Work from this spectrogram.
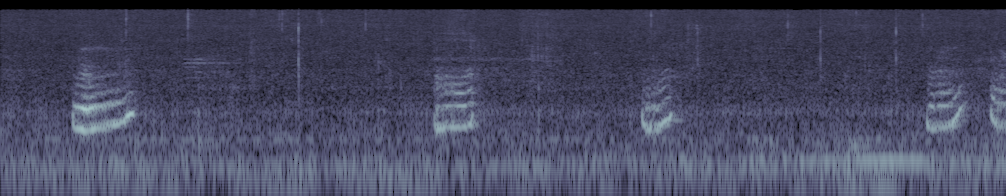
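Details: A mother cat beside her kitten repeats plaintive, bending meows, four calls spaced roughly two seconds apart, the last a quick double. Low steady indoor hum runs beneath.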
